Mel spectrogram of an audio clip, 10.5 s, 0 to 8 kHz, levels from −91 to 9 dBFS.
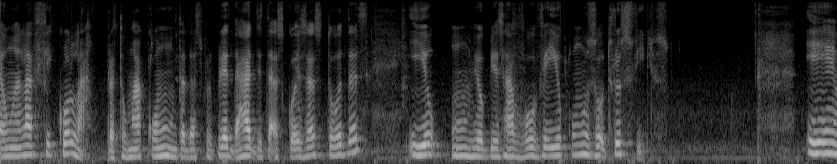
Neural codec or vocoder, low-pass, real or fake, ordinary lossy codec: none; none; real; none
